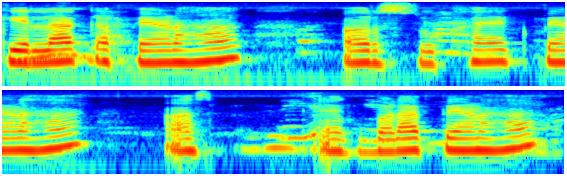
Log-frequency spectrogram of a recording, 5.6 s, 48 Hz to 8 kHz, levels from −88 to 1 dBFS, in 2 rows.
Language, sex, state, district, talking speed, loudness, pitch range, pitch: Hindi, female, Jharkhand, Palamu, 140 wpm, -18 LUFS, 210-240 Hz, 220 Hz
